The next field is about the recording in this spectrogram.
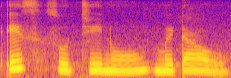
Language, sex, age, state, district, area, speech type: Punjabi, female, 18-30, Punjab, Rupnagar, rural, read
